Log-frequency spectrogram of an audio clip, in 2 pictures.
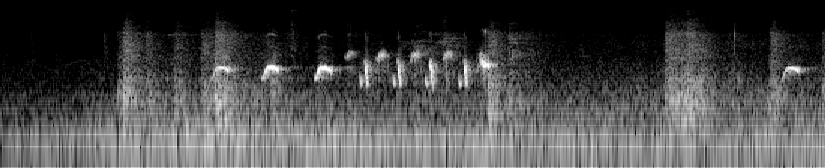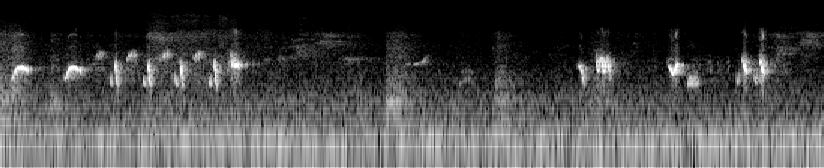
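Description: A bird chirping in three runs of quick, high notes, each run a second or two long, spaced a few seconds apart.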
